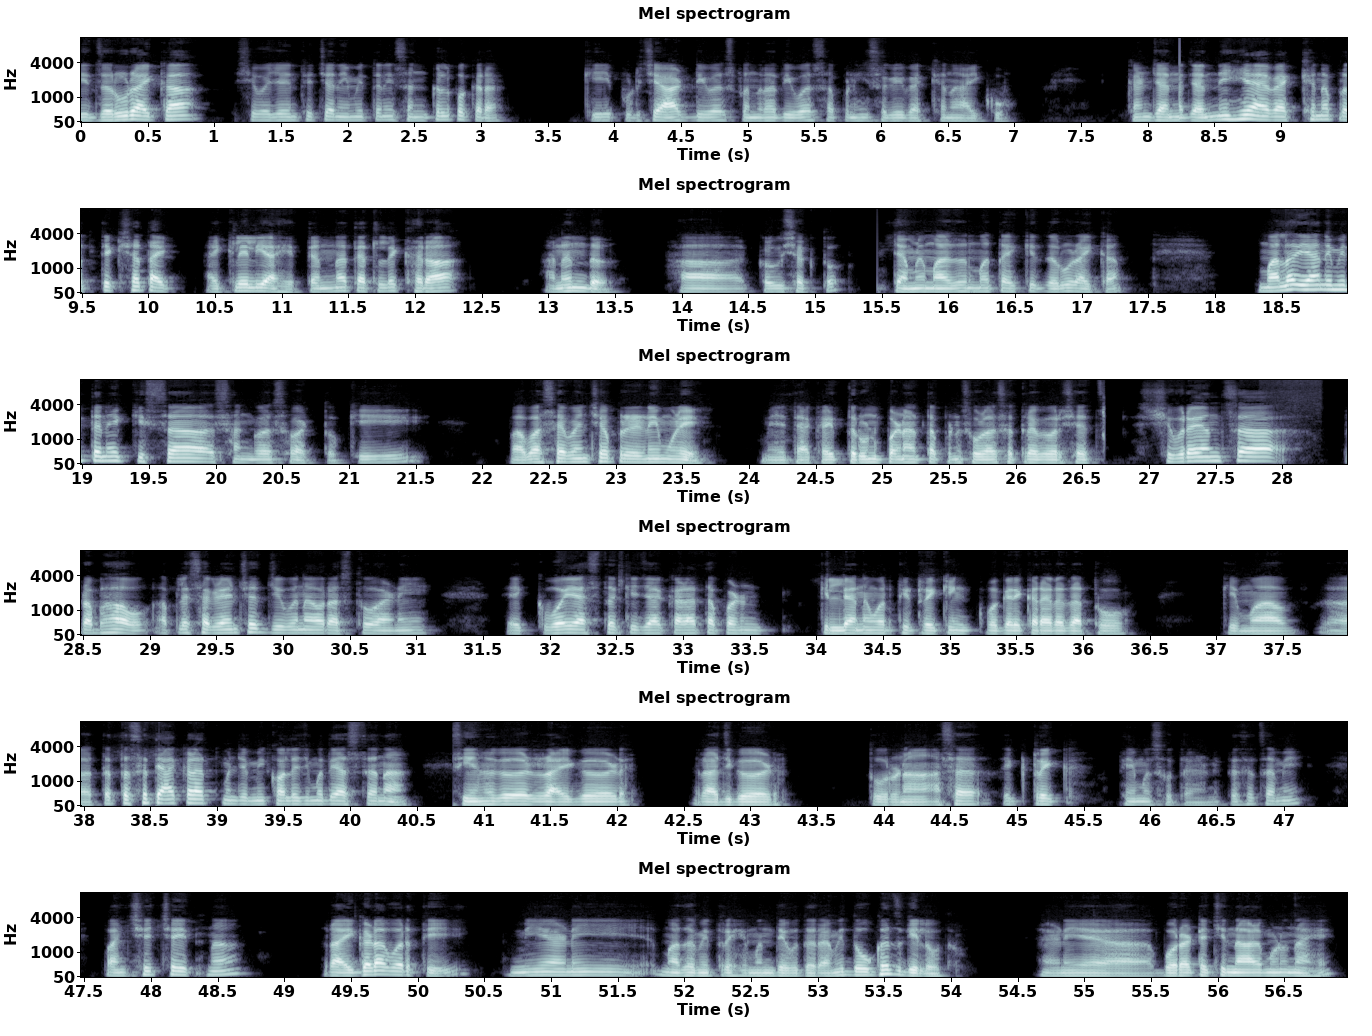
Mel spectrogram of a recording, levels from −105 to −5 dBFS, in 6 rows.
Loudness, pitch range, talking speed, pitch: -20 LUFS, 105-125 Hz, 125 wpm, 115 Hz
